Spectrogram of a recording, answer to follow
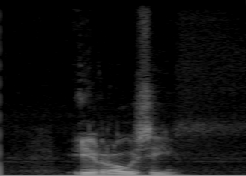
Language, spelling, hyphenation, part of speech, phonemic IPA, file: Dutch, erosie, ero‧sie, noun, /ˌeːˈroː.zi/, Nl-erosie.ogg
- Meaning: 1. erosion 2. erosion (gradual loss or decay, e.g. of support or social cohesion) 3. causticness, corrosion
